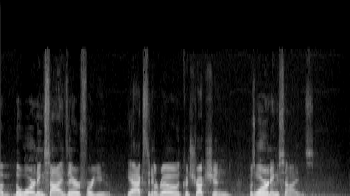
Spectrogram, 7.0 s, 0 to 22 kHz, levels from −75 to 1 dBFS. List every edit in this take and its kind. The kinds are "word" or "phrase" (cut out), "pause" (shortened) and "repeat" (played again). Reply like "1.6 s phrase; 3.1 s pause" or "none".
1.3 s word; 3.0 s word; 3.6 s word; 5.1 s word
